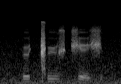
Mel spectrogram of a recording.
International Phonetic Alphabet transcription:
ʏ ǁ y ʒ t͡ʃ e ʒ

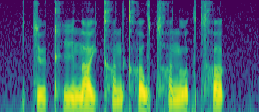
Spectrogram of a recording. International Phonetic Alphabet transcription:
t͡s yː˨˩ kʰ iː˨˧ n aː˨˩ j kʰ ɐ˨ n kʰ ɐ˨ w t͡sʰ ɐ˨˧ n l ʊ˨˥ k̚ t͡sʰ ɐ˨˥ k̚

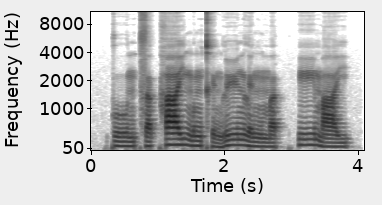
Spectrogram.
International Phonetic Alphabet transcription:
k uː˨ n t͡s ɐ˨˥ k̚ h aː˥ j ŋ ʊ˧ ŋ kʰ ɪ˨˩ ŋ l yː˥ n l ɪ˧ ŋ m ɐ˧ t̚ | iː˥ m aː˨ j

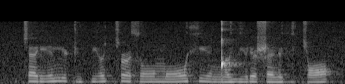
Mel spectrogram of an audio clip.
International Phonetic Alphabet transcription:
c ɛ ɾʲ e mʲ e ʈ e̤ pʲ əː cʰ ə˞ s oː m oː xʲ eː ŋ͡ǃ ə vʲ ə ɾʲ əː ʂ ɛ ɳ e fʲ e̤ c ɔ

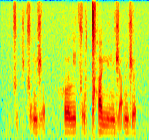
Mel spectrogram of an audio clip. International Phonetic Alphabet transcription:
t͡s ḭ t͡ʃ t͡s ə̰ n d͡ʒ ə̰ | h ɤ l i t͡s ə̰ v ǀʰ a mʲ ɤ n d͡ʒ a̰ n d͡ʒ ə

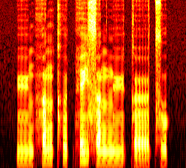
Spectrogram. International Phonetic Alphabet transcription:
yː˨ ŋ h ɐ˨˧ ŋ kʰ ɵ˨ t̚ h e˥ j s ɐ˧ ŋ n̪ yː˨˧ k œː˨˩ t͡s ʊ˨˥ k̚

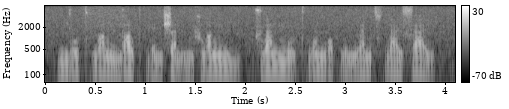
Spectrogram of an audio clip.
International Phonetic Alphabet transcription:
n̪ j o˥˧ ʊ̯ t̪ʰ w ɑ˥˧ ŋ n̪ j ɑ˥˩ ʊ̯ pʰ ɥ ɛ˧˥ n ʂ a̰˨˩ n l u˧˥ ʂ w ɑ˥ ŋ n̪ i˥˩ | ʈ͡ʂ w a˥ n m o̰˨˩ ʊ̯ t̪ʰ w ɔ˥˧ n̪ w ɔ˥˩ p w ə˧˥ n l a˥ n t͡sʰ w a˥ ɪ̯ s a˥˩ ɪ̯

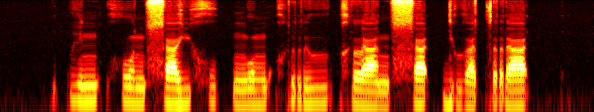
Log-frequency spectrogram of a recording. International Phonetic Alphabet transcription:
p i˦˥ n pʰ o˧ n s a˦˥ j f u˨˩ k̚ ŋ o˧ m kʰ r ɯː˦˥ kʰ l a˨˩ n s a˥˩ t̚ j ɯ˨˩ a̯ t r a˥˩ t̚

